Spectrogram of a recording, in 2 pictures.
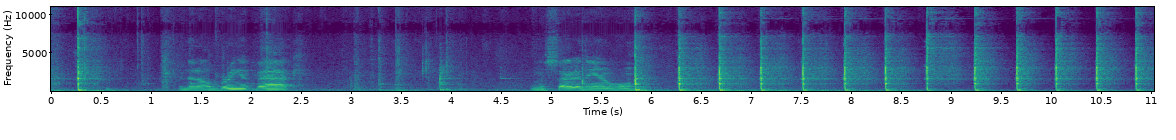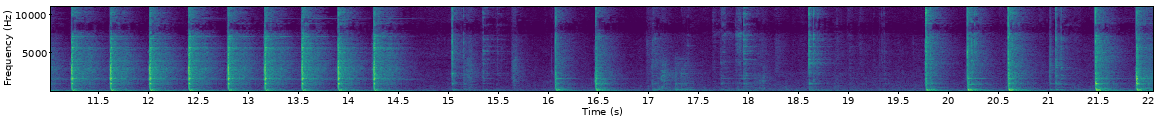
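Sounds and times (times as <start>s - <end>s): hammer striking horseshoe on anvil: 0.0s - 0.7s, 5.2s - 15.2s, 16.1s - 16.8s, 19.8s - 22.0s.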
